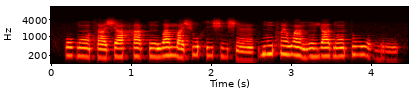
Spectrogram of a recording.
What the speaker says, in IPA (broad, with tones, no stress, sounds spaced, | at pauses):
o˦ ɡ ɔ̃˦˨ s a˧ ʃ a˦ h a˦˨ k ũ˧ w a˦ m a˧ ʃ u˦ h i˦ ʃ i˧ ʃ ɛ̃˨ | d ũ˦ f ɛ̃˦ w ã˦˨ ɡ ũ˧ j a˦ d ɔ̃˦ t u˦ w o˧ ɡ͡b u˨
